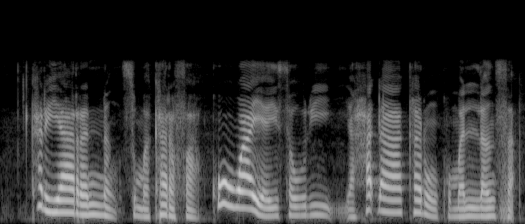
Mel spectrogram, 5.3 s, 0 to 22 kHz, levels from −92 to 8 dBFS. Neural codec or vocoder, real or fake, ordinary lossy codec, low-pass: none; real; none; 7.2 kHz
